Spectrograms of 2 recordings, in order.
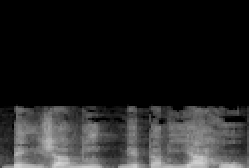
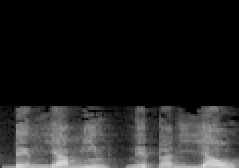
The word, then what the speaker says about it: Benjamin Netanyahu: bom volta no assunto fora de Israel o nome deste primeiro-ministro é pronunciado Benjamin metaniarro mas dentro de Israel o nome dele é pronunciado benyamin netanyahu ao confira fora dentro fora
